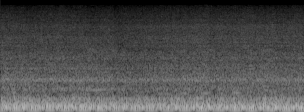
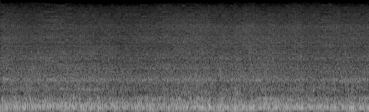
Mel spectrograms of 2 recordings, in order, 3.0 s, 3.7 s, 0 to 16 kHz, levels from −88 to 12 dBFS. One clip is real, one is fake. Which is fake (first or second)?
second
